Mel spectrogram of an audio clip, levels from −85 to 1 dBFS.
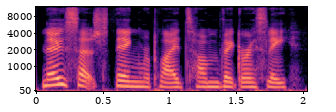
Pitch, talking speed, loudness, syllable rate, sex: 190 Hz, 175 wpm, -18 LUFS, 5.5 syllables/s, female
